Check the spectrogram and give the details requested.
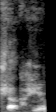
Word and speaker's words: Shapira: Rabbi Shapira is the common English translation name, although it really would have been pronounced Shapiro in Poland, and he would be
